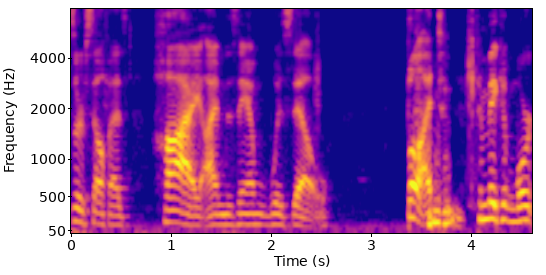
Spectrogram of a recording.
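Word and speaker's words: Zam Wesell: It's Zam Wessel. Okay. Is that the right pronunciation?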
